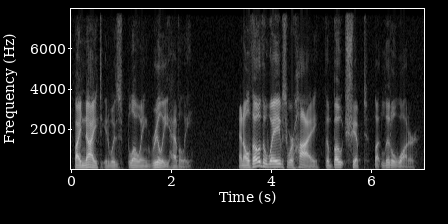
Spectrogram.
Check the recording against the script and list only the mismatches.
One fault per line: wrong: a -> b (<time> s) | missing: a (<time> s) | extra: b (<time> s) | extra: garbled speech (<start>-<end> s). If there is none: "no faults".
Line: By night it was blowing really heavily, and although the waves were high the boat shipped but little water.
no faults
